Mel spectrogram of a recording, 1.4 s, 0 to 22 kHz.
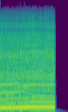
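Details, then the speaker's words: Restored old Stihl 026 two-stroke chainsaw after carburetor cleaning, rough-cutting firewood with a pretty dull chain: strong steady scream holds speed under load through the cut, then chops off cleanly; runs healthy, works awesome. "Chainsaw works awesome. Chain is dull. Pretty dull. Considering how dull the chain is, I've had chainsaws that just cannot even run with a dull chain."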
